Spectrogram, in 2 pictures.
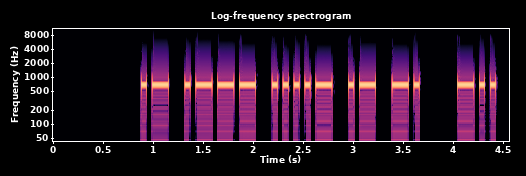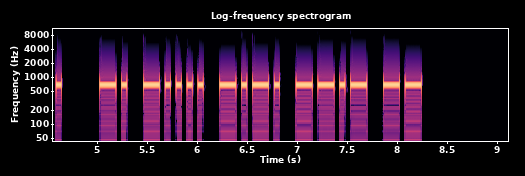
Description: Morse code, heard as a keyed tone, about 22 wpm, 700 Hz. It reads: AJ4AN DE N6CQM
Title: USA Callsign DE Callsign - 5 Characters - 22wpm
